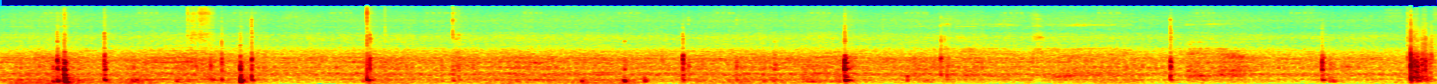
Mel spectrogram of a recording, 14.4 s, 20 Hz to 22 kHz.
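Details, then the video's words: Continuous humming drone of honey bees, dated 12-11-23, broken by frequent short tapping clicks, some loud, across the whole stretch. "Honey Bees for Fun"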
